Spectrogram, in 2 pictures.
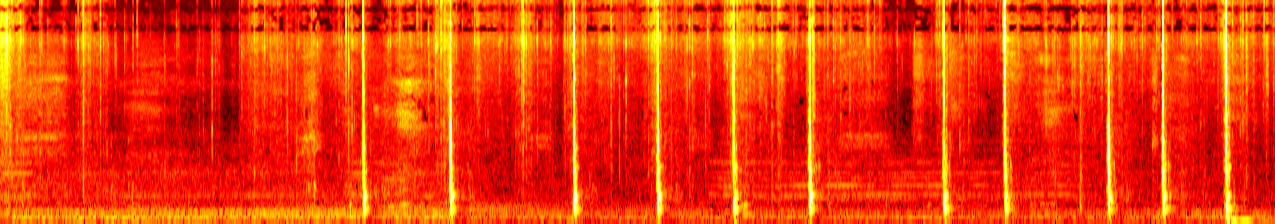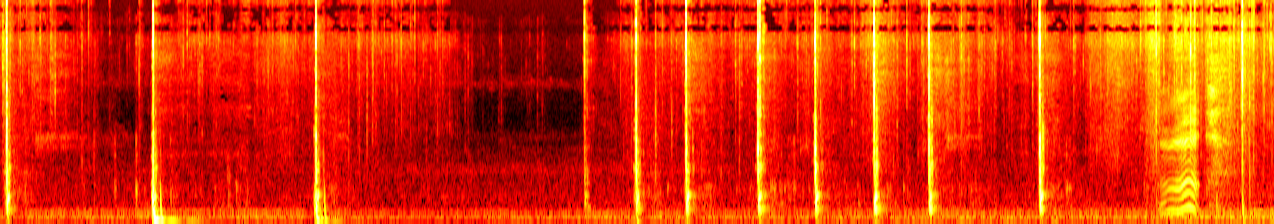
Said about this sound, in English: Let's do some chopping on this.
